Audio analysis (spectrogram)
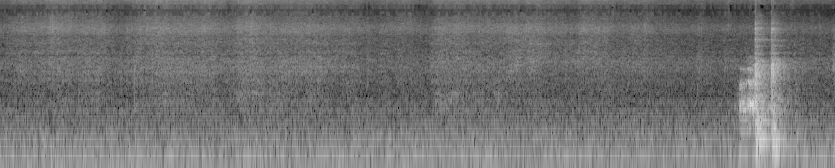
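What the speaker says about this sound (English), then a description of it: "A quick searing of it, right?" Cooked food sears in a hot pan with a steady, soft sizzle throughout, ending in a brief clatter of cookware.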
